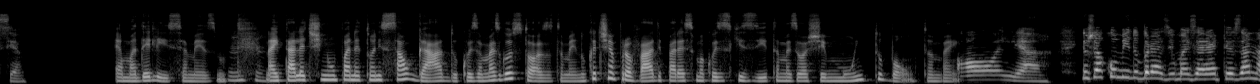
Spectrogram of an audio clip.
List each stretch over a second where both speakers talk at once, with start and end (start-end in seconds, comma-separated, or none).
none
